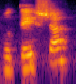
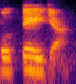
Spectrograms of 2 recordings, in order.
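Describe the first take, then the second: First: It is said with an Argentine accent. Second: It is said with standard Spanish pronunciation.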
